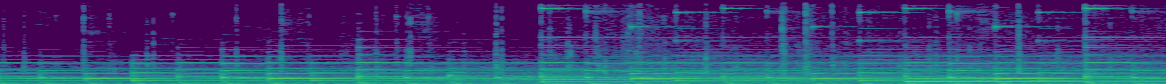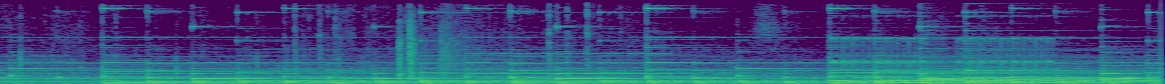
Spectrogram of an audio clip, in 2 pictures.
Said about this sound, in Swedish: Men nu, en annan sak som också skiljer är ju då att vi har en ny eh, vignett speciellt för det här och den låter så här.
